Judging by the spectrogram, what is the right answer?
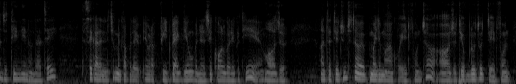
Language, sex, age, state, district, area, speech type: Nepali, male, 30-45, West Bengal, Kalimpong, rural, spontaneous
